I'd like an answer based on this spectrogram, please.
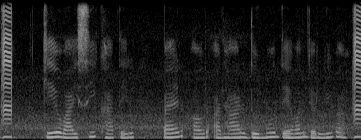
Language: Bhojpuri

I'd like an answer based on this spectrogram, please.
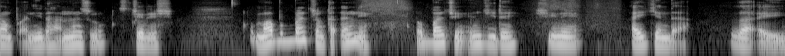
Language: Hausa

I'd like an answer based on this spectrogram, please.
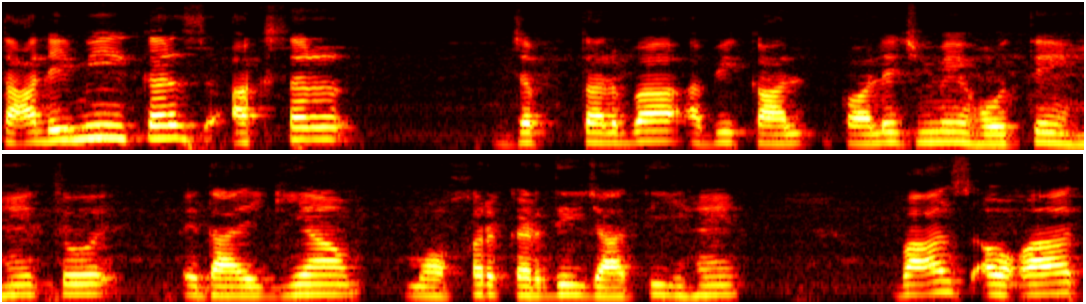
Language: Urdu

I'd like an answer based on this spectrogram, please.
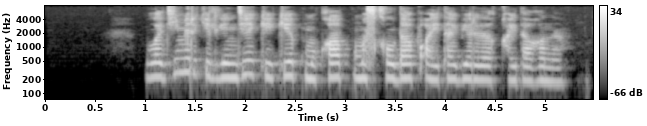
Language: Kazakh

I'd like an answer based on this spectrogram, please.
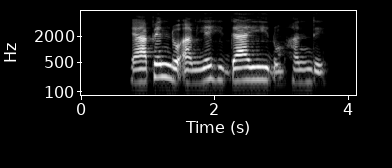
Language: Adamawa Fulfulde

